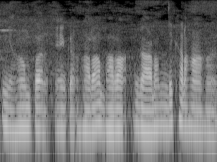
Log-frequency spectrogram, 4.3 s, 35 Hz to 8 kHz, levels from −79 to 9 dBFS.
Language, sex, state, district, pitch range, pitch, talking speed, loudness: Hindi, male, Maharashtra, Washim, 100-110 Hz, 105 Hz, 125 wpm, -18 LUFS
